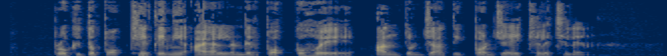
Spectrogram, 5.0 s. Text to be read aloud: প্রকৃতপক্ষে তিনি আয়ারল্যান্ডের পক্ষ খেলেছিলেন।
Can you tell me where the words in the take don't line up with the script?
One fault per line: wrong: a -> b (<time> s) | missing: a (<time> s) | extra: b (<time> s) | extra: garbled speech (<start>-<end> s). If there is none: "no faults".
extra: হয়ে আন্তর্জাতিক পর্যায়ে (2.2 s)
